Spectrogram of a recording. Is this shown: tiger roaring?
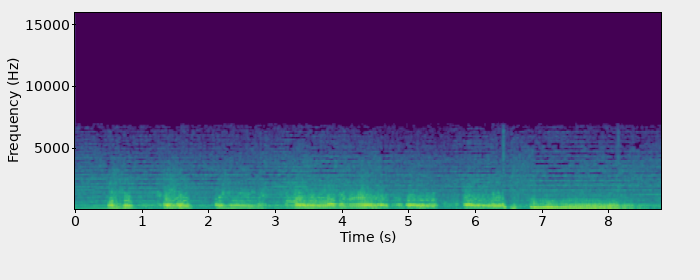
yes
